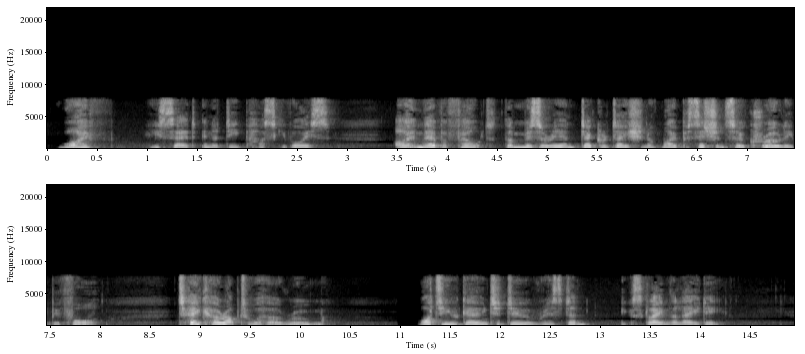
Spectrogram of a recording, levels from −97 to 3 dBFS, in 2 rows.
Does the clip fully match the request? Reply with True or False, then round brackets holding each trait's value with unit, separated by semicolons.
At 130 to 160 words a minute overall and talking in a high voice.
True (150 wpm; 220 Hz)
